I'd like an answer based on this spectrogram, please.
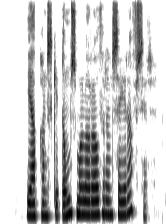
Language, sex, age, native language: Icelandic, female, 50-59, Icelandic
